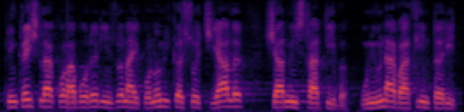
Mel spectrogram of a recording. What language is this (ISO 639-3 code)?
ron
